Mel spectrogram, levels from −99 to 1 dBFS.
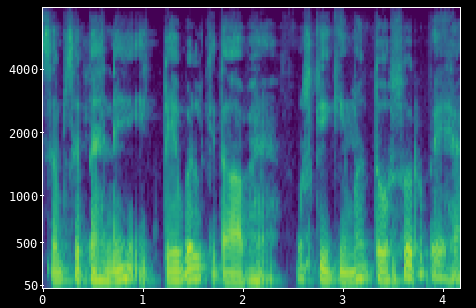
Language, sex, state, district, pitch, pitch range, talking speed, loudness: Hindi, male, Delhi, New Delhi, 105 Hz, 95-120 Hz, 170 wpm, -18 LUFS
